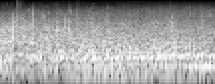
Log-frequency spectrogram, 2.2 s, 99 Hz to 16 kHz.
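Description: Several LMP2 prototype race cars running hard through a corner, their V8 engines giving a steady, overlapping drone that shifts slightly in pitch as they pass.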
